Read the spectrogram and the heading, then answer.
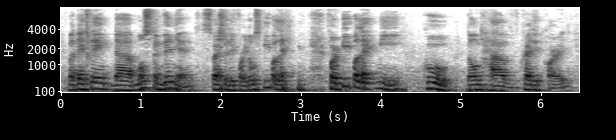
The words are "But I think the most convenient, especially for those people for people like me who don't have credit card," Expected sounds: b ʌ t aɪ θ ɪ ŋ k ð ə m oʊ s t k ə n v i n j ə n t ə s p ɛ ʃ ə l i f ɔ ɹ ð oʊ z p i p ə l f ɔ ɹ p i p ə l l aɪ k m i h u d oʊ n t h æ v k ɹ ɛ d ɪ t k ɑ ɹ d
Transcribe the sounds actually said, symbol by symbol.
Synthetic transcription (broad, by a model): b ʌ t aɪ θ ɪ ŋ k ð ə m oʊ s t k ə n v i n j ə n t ə s p ɛ ʃ ə l i f ɔ ɹ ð oʊ s p i p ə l f ɔ ɹ p i p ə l l aɪ k m i h u d oʊ n t h æ v k ɹ ɛ d ɪ t k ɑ ɹ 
